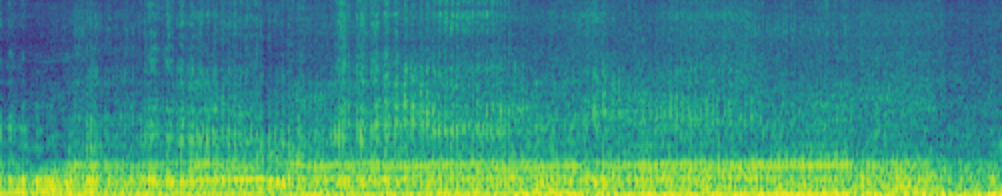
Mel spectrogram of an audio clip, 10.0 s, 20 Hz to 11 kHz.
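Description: A Yamaha Road Star Warrior 1700 (102 cubic inch, 1700 cc) motorcycle is ridden, its big V-twin engine rumbling loud and steady throughout, with pitch rising and falling through several gear changes against wind noise.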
